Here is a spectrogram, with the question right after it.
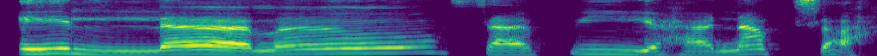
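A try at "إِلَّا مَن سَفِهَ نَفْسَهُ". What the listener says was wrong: Pendek. Illa ma safiha nafsah.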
